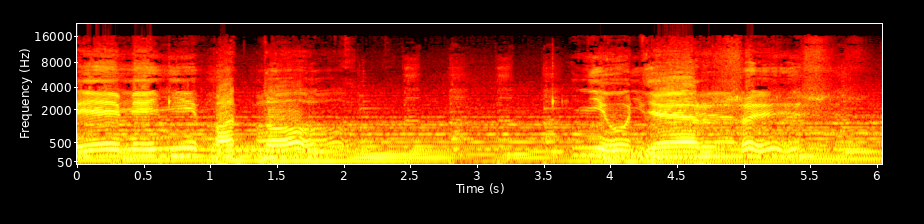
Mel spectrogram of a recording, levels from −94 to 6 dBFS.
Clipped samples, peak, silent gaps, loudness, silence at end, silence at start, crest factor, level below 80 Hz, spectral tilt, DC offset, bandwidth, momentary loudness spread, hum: 0.2%; 0 dBFS; none; -10 LUFS; 0 s; 0 s; 10 dB; -22 dBFS; -5.5 dB/octave; under 0.1%; 16.5 kHz; 12 LU; none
